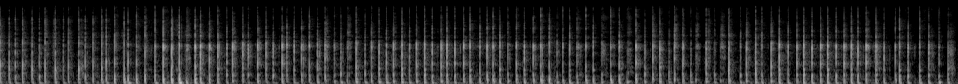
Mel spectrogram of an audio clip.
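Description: A thin, solid, credit-card-sized green plastic gift card is held in one hand and rapidly tapped and scratched with the fingertips and nails of the other hand. It makes a fast, steady stream of dry, sharp clicks with almost no ring, bright and crisp with a faint low thump under each tap.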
